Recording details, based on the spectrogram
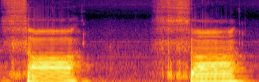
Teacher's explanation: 3 ڈاٹ جس کے اوپر ہوں وہ سا کہلائے گا۔ اور زبان کی نوک جب انہی اوپر کے اگلے دونوں دانتوں کی نوک کی طرف والے آدھے حصے سے لگے تب جا کے ادا ہوتا ہے سا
